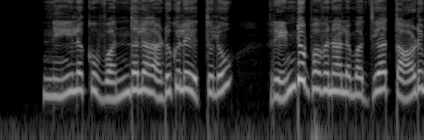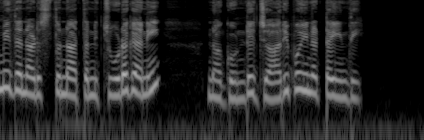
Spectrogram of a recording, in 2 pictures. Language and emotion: Telugu, fearful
